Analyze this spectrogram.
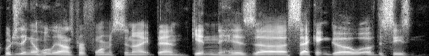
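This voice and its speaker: A man hosts a casual soccer recap, narrating each goal clip with upbeat play-by-play energy. His voice is smooth and clear. The recording is dry and close, with no room sound. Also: medium pitch, steady tone, quick pace, dry recording. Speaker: podcast host. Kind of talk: casual sports recap chat.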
